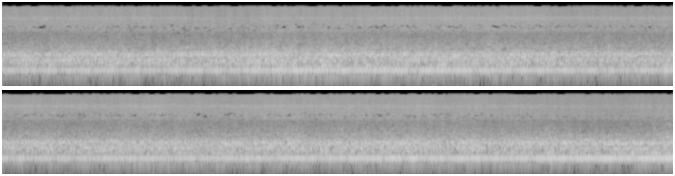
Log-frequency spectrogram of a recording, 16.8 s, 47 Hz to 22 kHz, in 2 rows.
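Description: Yanmar RHS40DL brown-rice husker running steadily, an even machine hum under a constant rushing noise.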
